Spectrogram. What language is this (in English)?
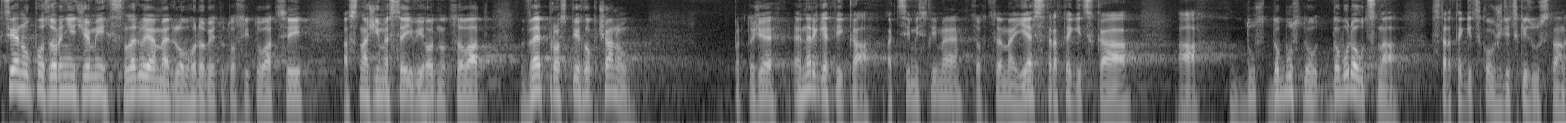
Czech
